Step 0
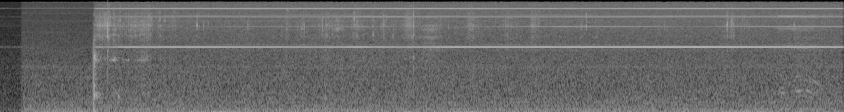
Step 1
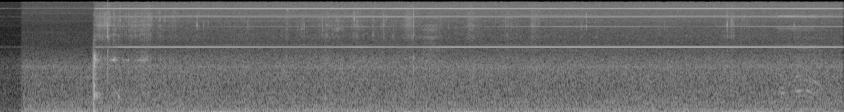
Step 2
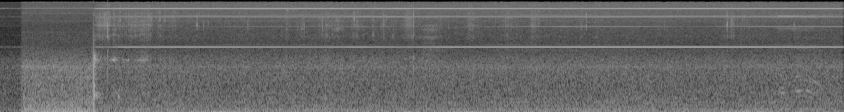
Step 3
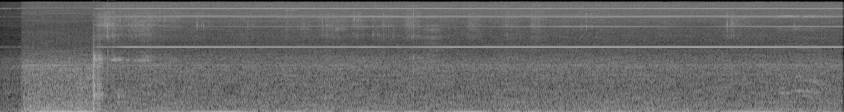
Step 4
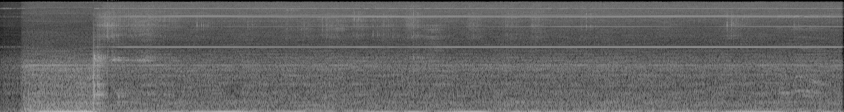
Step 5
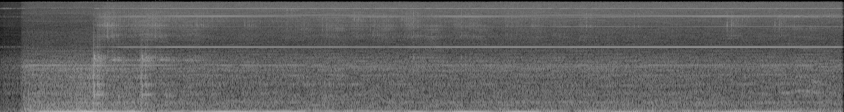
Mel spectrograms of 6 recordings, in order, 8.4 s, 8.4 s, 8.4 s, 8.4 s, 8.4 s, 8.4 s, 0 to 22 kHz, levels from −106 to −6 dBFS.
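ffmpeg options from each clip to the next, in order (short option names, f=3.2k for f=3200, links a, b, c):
-af "equalizer=f=2k:t=o:w=1:g=5,equalizer=f=4k:t=o:w=1:g=-8,equalizer=f=8k:t=o:w=1:g=-6,volume=3.5dB"
-af "acompressor=threshold=-40dB:ratio=3,volume=4.5dB"
-filter_complex "[0:a]asplit=2[a][b];[b]adelay=27,volume=-13dB[c];[a][c]amix=inputs=2:normalize=0,aecho=1:1:46|65:0.562|0.398"
-filter_complex "[0:a]asplit=2[a][b];[b]adelay=43,volume=-5dB[c];[a][c]amix=inputs=2:normalize=0,volume=-3dB"
-af "aecho=1:1:478:0.708,volume=-2.5dB"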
